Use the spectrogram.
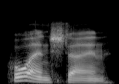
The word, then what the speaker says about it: Hohenstein: Because I'm South African, so I say Hohenstein. What would a German say, for example? Hohenstein. You Oh. don't really pronounce the second H, you just Hohen.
